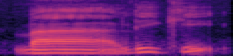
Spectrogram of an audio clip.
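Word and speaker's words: مَالِكِ: bacanya Hai dan banyak negara di dunia bacanya Maliki dengan Meme yang panjang Hai ada bacaan lain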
